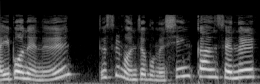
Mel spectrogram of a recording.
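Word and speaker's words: 新幹線: 우리는 신칸센 이렇게 세 박자로 세 음절로 얘기할 수 있지만 일본 친구들한테 신칸센 이렇게 하면 잘 못 알아들을 것 같아요. 6음절이나 되거든요. 6개의 박자를 끄셔야 되죠. 그래서 신칸센 이렇게 미는 듯이 발음하셔야겠죠.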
